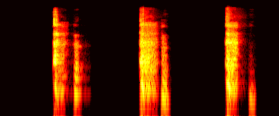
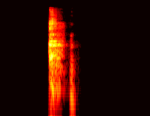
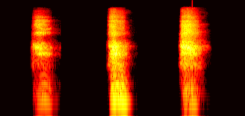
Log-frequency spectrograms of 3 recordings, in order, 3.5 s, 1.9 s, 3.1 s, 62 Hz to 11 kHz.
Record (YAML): three_cough_length: 3.5 s
three_cough_amplitude: 31618
three_cough_signal_mean_std_ratio: 0.28
cough_length: 1.9 s
cough_amplitude: 28305
cough_signal_mean_std_ratio: 0.19
exhalation_length: 3.1 s
exhalation_amplitude: 30064
exhalation_signal_mean_std_ratio: 0.34
survey_phase: beta (2021-08-13 to 2022-03-07)
age: 18-44
gender: Male
wearing_mask: 'No'
symptom_none: true
smoker_status: Never smoked
respiratory_condition_asthma: false
respiratory_condition_other: false
recruitment_source: REACT
submission_delay: 2 days
covid_test_result: Negative
covid_test_method: RT-qPCR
